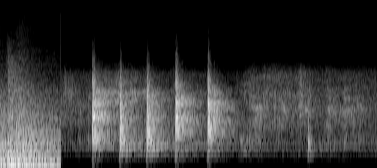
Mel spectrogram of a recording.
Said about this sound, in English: That's good, sweetheart. Keep knocking. Slower. Slower. Slower.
